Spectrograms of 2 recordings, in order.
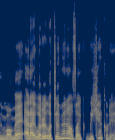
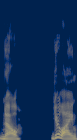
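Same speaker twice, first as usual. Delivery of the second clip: ordinary talk, nothing marked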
